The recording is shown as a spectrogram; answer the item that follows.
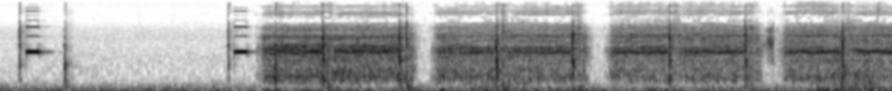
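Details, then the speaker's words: Short electronic beeps, then a steady high motor whir broken by brief pauses and clicks as a CADD pump in PCA mode purges its tubing after the settings are confirmed; infusion pump purge sounds. "là nous allons valider nos paramètres avec la petite coche verte purger la tubulure oui vérifiez bien avant d'avoir bien déclenché l'accumulure de la pompe en elle-même et la tubulure du prolongateur une fois cela fait vous validez"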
